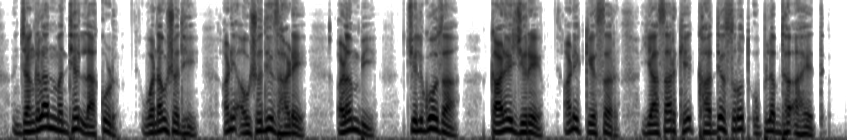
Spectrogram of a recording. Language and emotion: Marathi, neutral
